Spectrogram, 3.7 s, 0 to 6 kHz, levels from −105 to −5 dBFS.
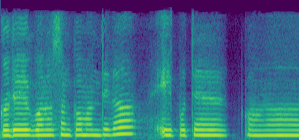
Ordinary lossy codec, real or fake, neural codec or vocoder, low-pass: AAC, 32 kbps; fake; codec, 16 kHz in and 24 kHz out, 0.4 kbps, LongCat-Audio-Codec, two codebook decoder; 5.4 kHz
